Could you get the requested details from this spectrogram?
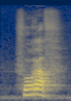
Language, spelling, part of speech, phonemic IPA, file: Dutch, vooraf, adverb, /voˈrɑf/, Nl-vooraf.ogg
- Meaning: beforehand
